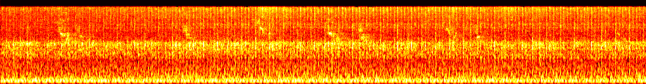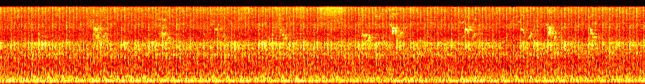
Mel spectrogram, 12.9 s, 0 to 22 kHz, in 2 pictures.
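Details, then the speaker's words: Mitsubishi L200 K74 diesel 4x4 stored 15 years, new air and fuel filters and oil change, restarted after an unexplained noise that never recurred; steady, even, unbroken diesel clatter at idle with no misses or knocks; normal idle. "je décide de relancer le moteur malgré tout pour voir si la montée en régime est progressive et qu'il n'y a pas de problème évidemment"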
